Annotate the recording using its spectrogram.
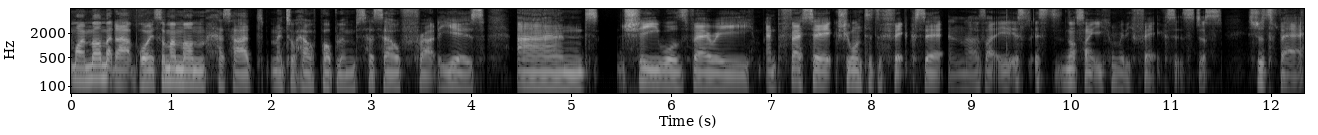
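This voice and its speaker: A man with a southern English accent speaks at a medium pitch and a moderate pace, in a bright, sharp tone with fairly even intonation. His loudness swings a lot, and the sound is dry and close, with no echo. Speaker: cyber security worker, mental health advocate. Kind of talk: interview testimony.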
